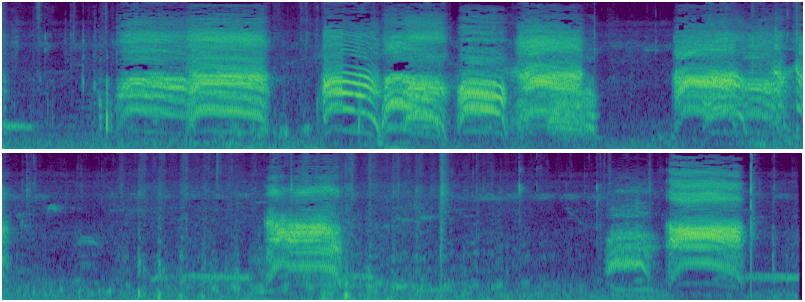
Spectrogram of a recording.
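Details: Crows fighting for food, calling angrily: rapid series of harsh caws packed together at first, several birds overlapping, then spaced single caws after a pause, faint cooing-like tones in the background.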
